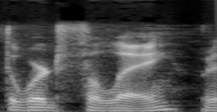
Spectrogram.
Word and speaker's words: fillet: So a fillet looks like the word fillet, but it's pronounced fillet.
